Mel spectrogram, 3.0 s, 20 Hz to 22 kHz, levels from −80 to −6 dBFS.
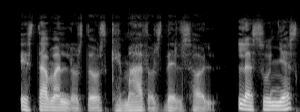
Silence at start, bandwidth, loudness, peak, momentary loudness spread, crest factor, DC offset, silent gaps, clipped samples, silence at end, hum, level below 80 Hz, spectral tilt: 0.2 s; 13.5 kHz; -24 LUFS; -2 dBFS; 8 LU; 20 dB; under 0.1%; none; under 0.1%; 0.05 s; none; -50 dBFS; -5.5 dB/octave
